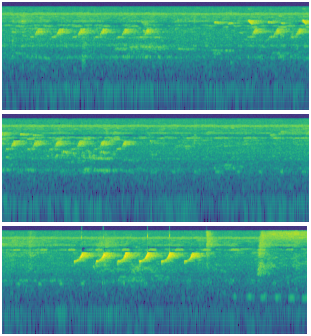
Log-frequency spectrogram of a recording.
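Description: A baby monkey suckles softly, close by.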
